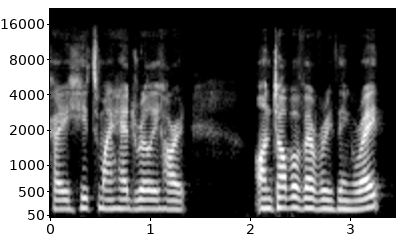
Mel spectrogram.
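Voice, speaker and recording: A woman with an Israeli accent, fairly low in pitch, at a very fast pace over a quiet background. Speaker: podcast guest, actress and makeup artist. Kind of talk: casual interview storytelling. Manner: animated.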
